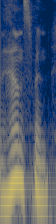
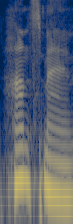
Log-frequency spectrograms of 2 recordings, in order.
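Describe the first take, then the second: First: "huntsman" with the ending shrunk to "mun"; reduced vowel in -man. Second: "huntsman" with a clear, full "man" at the end; full vowel in -man. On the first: Host settling on the spider's name, "huntsman" said HUNTS-mun. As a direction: say "huntsman" as HUNTS-mun, weak last syllable. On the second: Host trying out the word for spider, "huntsman" said hunts-man. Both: Shown as a demonstration.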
